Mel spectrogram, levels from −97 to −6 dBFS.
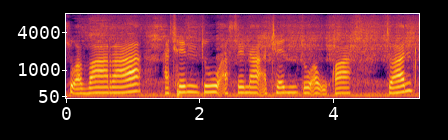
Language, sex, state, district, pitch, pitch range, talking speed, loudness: Mizo, female, Mizoram, Aizawl, 200 Hz, 185-215 Hz, 205 wpm, -18 LUFS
